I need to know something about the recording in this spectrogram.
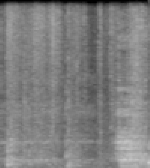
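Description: Cardboard box and its packing being handled: rustling and scraping with a few light knocks. A voice starts near the end.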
